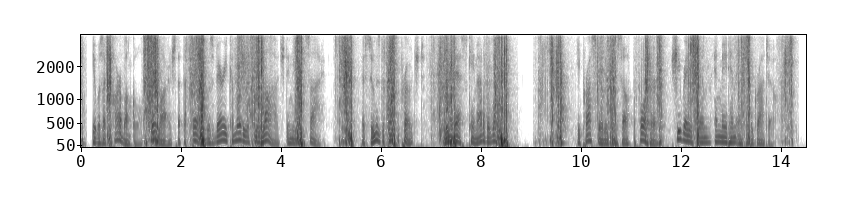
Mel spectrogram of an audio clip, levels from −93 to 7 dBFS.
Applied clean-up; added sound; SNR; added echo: none; Tearing; -4 dB; none.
